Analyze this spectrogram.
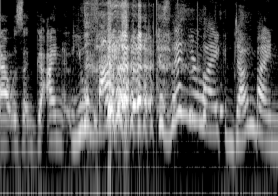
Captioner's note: laughing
